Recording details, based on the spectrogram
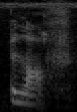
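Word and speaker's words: pilaf: इसकी right pronunciation है पिलाफ.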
